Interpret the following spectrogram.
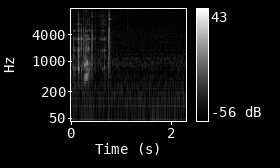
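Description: Sticks of sidewalk chalk spilling out of a ceramic pot onto asphalt: a quick run of clinks and clatters in the first second, then it stops.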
